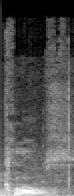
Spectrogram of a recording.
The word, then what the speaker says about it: Lanclos: And Did you she's pronounce all it the way, Lanclos?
